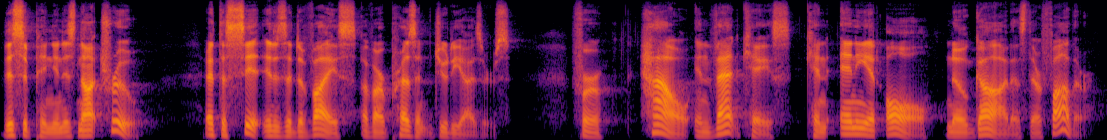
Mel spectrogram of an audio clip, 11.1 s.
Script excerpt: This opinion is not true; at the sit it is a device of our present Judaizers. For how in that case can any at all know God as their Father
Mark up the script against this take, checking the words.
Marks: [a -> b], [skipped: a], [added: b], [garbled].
This opinion is not true; at the sit it is a device of our present Judaizers. For how in that case can any at all know God as their Father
